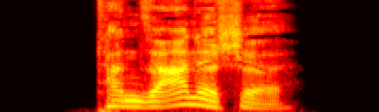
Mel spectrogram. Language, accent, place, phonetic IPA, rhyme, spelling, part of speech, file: German, Germany, Berlin, [tanˈzaːnɪʃə], -aːnɪʃə, tansanische, adjective, De-tansanische.ogg
- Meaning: inflection of tansanisch: 1. strong/mixed nominative/accusative feminine singular 2. strong nominative/accusative plural 3. weak nominative all-gender singular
